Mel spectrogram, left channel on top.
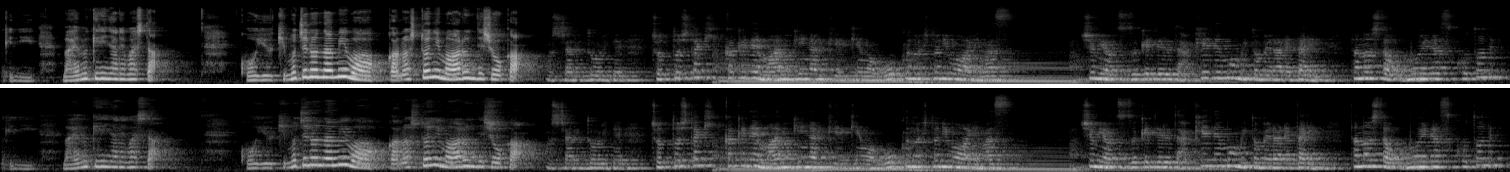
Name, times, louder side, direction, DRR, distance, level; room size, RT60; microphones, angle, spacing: voice 1, 0.1-1.6 2.0-5.2, left 5 dB, 55° left, 11 dB, 0.4 m, -21 dB
voice 2, 5.5-10.0 10.8-13.2 13.5-14.9, right 1 dB, 25° right, 0 dB, 1.8 m, -26 dB
sound 1, 7.1-12.3, left 1 dB, ahead, 2.1 m, -37 dB
7.7 x 6.2 x 7.6 m, 0.93 s
head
